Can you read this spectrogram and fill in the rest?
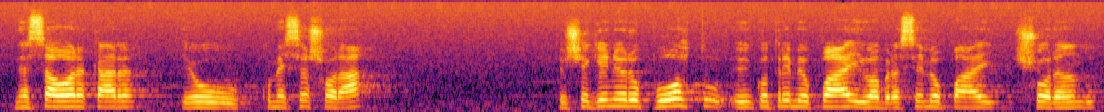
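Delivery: usual speaking voice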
